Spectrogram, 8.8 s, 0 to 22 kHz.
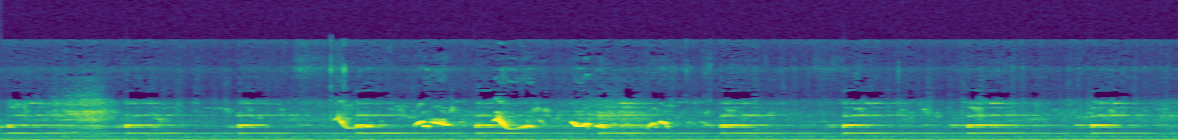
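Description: Low, steady rumble of a slow-moving train as the towed Norfolk & Western 611 steam locomotive rolls past, with a bell dinging about once a second. A bird sings briefly a few seconds in.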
